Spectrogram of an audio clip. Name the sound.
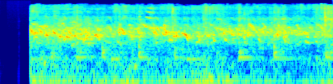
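chickens clucking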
